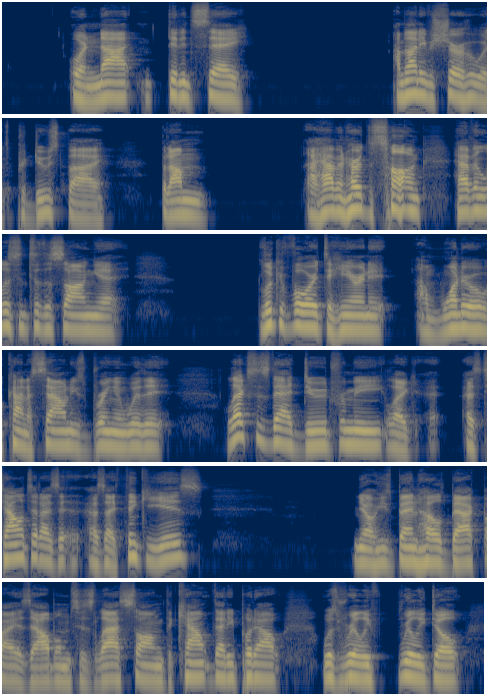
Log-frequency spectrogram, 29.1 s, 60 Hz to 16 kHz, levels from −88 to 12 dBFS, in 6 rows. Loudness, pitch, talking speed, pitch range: -21 LUFS, 140 Hz, 160 wpm, 125-150 Hz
